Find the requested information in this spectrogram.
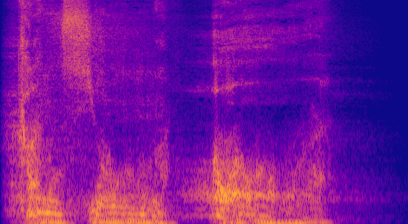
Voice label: Male Void Wraith Play

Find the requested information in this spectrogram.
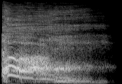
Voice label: Female Orc Death

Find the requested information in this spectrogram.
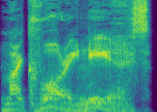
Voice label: Male Orc Ogre Attack

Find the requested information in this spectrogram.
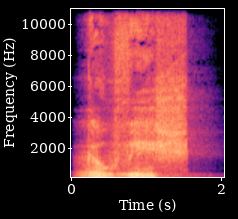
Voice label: Male Undead Attack

